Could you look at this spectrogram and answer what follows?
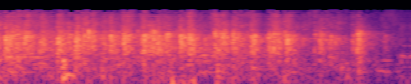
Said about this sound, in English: Clap for the unity secretary.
